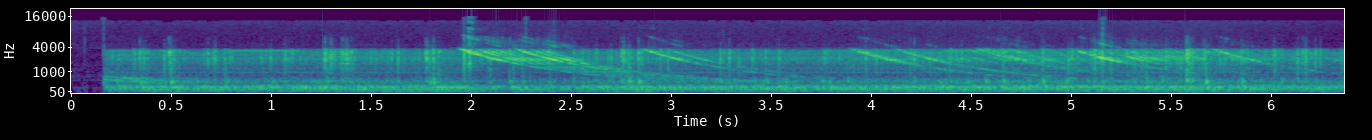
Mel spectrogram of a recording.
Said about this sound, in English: This is a classic whistler in a VLF system.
